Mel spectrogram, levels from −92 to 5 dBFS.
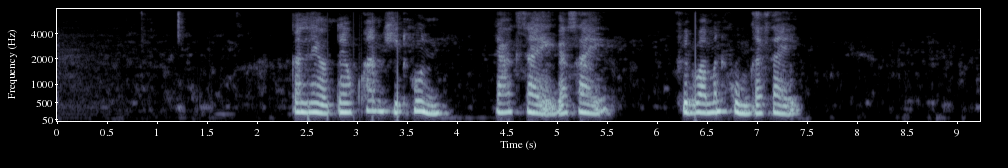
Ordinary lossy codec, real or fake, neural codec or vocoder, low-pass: none; fake; vocoder, 44.1 kHz, 128 mel bands, Pupu-Vocoder; 7.2 kHz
